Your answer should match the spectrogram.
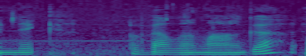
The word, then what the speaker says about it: Vallelonga: Now, I I, I met uh, screenwriter and producer Nick Vallelonga.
